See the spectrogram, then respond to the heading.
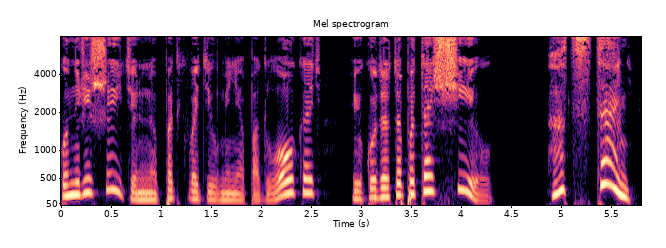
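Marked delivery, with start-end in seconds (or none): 4.9-5.7 hissed, high, sharp; whispered fury. A narrator's reading. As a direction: hiss it at him. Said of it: "прошипела я".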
